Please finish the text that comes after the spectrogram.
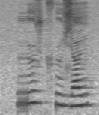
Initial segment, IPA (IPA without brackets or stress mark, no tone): r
